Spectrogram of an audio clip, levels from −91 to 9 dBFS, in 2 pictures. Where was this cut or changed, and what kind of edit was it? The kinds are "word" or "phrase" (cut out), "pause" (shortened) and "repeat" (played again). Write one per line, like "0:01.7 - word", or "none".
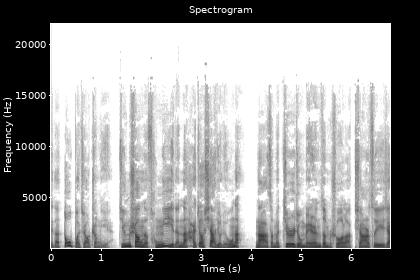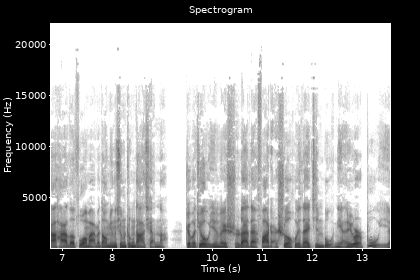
none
